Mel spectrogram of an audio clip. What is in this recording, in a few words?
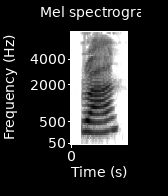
"ruan2", pinyin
